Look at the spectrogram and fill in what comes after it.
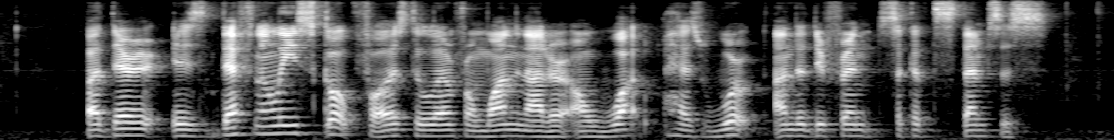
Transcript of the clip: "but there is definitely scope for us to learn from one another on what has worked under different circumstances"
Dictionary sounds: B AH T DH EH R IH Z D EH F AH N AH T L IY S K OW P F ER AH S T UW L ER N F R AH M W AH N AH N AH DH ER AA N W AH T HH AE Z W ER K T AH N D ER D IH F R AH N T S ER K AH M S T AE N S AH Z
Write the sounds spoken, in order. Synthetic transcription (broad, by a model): B AH T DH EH R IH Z D EH F AH N AH T L IY S K OW P F ER AH S T UW L ER N F R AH M W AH N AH N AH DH ER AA N W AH T HH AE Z W ER K T AH N D ER D IH F R AH N T S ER K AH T S T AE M S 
